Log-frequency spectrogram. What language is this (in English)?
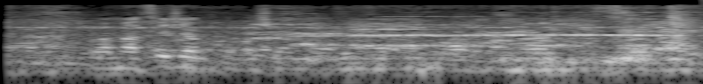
Swahili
